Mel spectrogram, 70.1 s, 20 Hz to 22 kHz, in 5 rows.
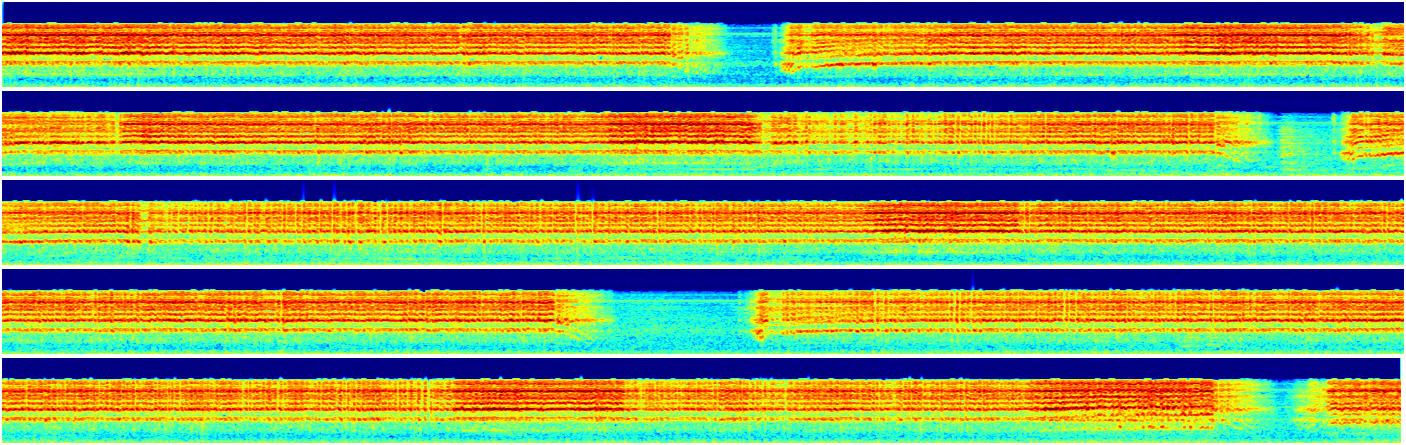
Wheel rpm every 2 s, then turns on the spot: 160, 160, 160, 80, 150, 160, 160, 160, 160, 160, 160, 160, 150, 70, 160, 160, 160, 160, 160, 160, 160, 160, 160, 120, 50, 160, 160, 160, 160, 160, 160, 160, 160, 140, 90.
none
